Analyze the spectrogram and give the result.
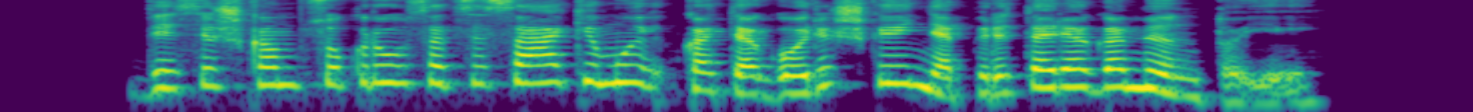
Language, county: Lithuanian, Šiauliai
